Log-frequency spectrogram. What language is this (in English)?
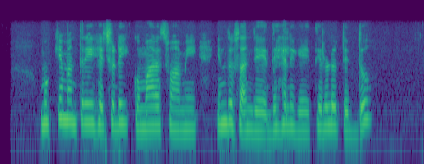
Kannada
